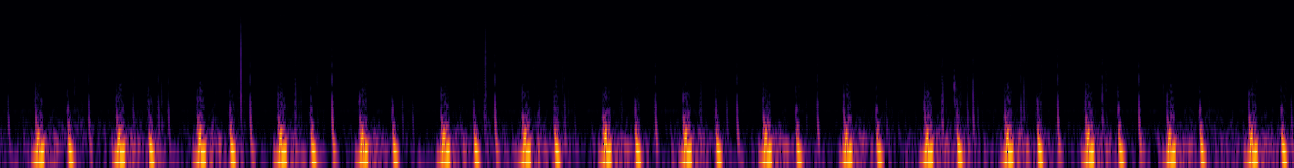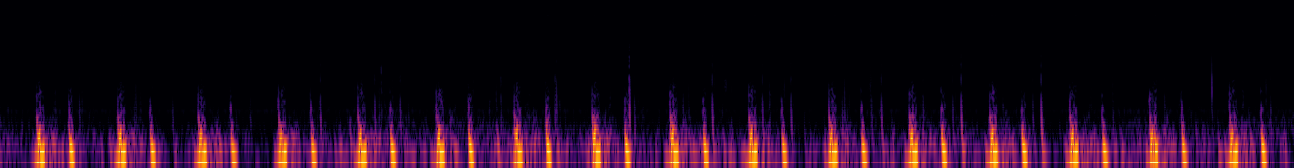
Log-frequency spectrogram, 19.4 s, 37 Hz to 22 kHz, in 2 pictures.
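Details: Fast heartbeat recorded as the heart began pounding: steady, regular, low thudding heart sounds at about 100 beats a minute, a quickened but even rhythm.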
